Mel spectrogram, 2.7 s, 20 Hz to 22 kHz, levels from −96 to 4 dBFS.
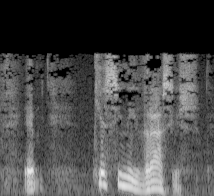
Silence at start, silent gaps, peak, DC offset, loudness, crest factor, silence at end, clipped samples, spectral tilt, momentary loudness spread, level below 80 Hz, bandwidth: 0 s; none; -2 dBFS; under 0.1%; -14 LUFS; 14 dB; 0.2 s; under 0.1%; -4.5 dB/octave; 9 LU; -42 dBFS; 8.6 kHz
